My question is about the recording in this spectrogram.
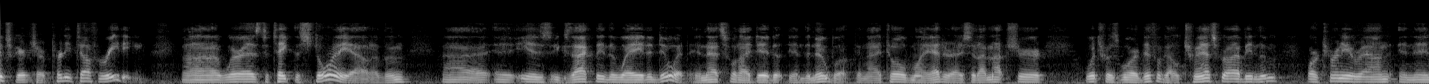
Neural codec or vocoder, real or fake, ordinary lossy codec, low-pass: codec, 16 kHz, 1.1 kbps, Voila-Tokenizer; fake; MP3, 64 kbps; 7.2 kHz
